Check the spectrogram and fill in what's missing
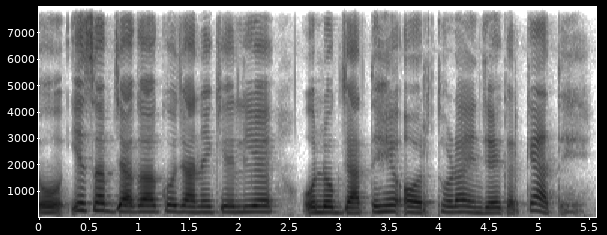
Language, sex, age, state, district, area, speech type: Hindi, female, 18-30, Rajasthan, Jodhpur, rural, spontaneous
